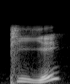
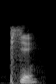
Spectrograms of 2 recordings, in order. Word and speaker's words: pied: se prononcent ye, fille, ou même pied, puisqu'en fait ici on a le i et le e, mais on ne dit pas piller, mais on dit pied.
